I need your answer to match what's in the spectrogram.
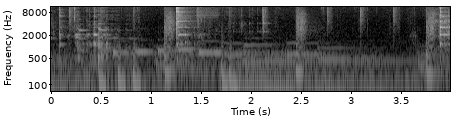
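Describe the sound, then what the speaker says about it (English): Smashed cucumbers being plated into a bowl: close, wet squishing and slippery thuds of the dressed cucumbers mixed with several light clinks of utensils against dishware. "And then we just plate them in a bowl."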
